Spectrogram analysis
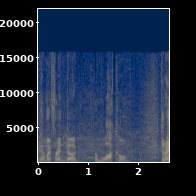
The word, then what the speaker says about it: Wacom: You become the industry standard of like 8 industries, and yet nobody knows how to pronounce the name. You got it right. It's Wacom.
